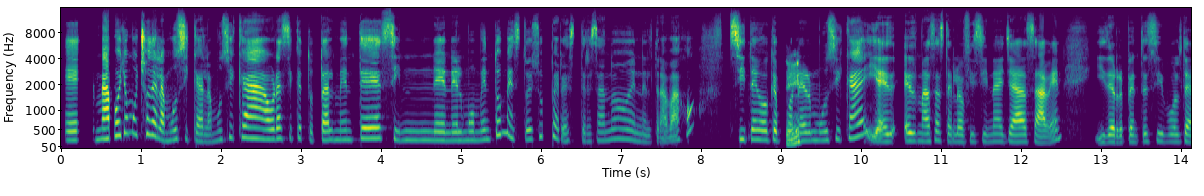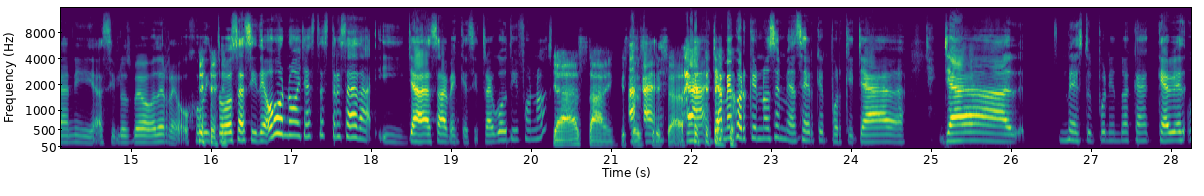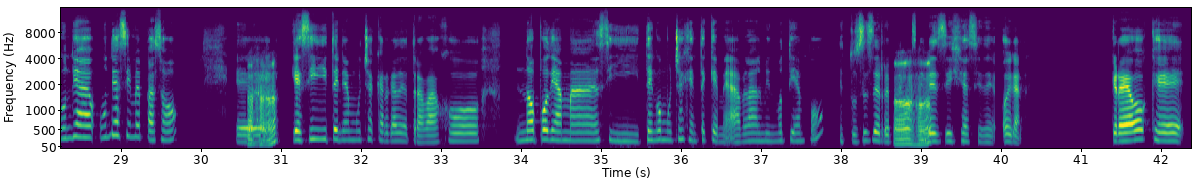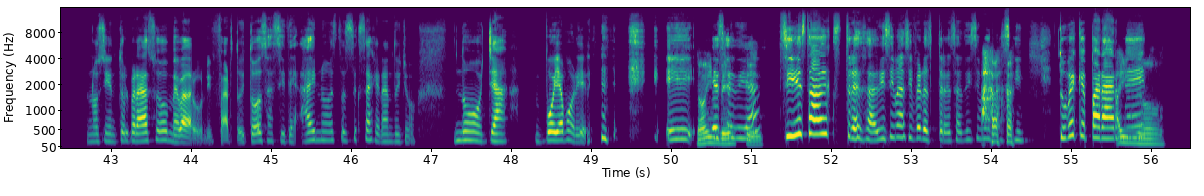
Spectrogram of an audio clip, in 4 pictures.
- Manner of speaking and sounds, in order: chuckle; chuckle; chuckle; "estresadísima" said as "extresadísima"; chuckle
- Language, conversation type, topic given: Spanish, podcast, ¿Cómo manejas el estrés cuando se te acumula el trabajo?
